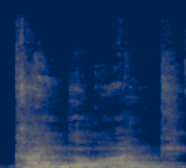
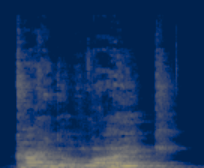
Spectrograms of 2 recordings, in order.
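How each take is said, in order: First: 'Kind of' is run together into 'kinda'. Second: Each word of 'kind of' is said in full.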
